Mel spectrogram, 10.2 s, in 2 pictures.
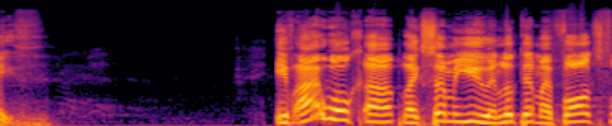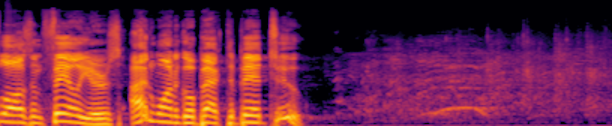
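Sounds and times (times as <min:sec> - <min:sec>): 
speech: 0:00.0 - 0:00.2, 0:02.3 - 0:07.7
laughter: 0:07.9 - 0:09.6
audience clapping: 0:08.7 - 0:10.1.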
